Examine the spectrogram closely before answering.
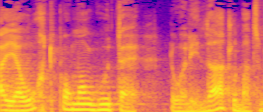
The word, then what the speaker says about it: yaourt: ياوخت ما كتنطقش ياغوخت اياوخت.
